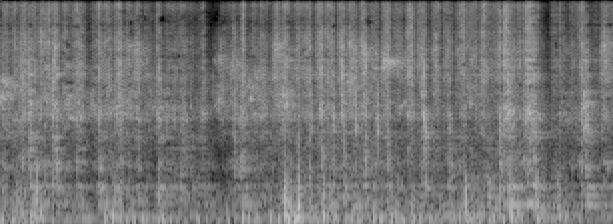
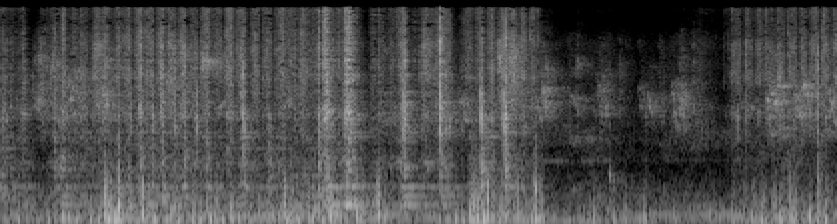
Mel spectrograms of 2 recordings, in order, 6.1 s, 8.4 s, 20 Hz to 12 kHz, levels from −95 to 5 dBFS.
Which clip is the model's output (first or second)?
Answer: first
